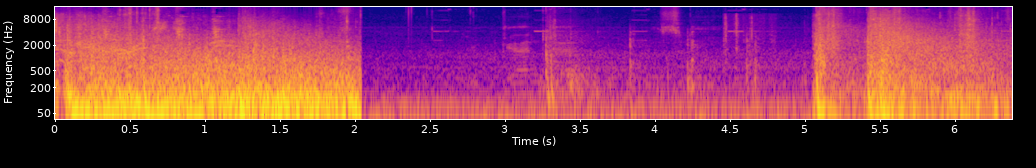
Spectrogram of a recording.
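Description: Gunfire erupts in a shooter video game, loud dense bursts of shots that break off, give way to scattered quieter sounds and voices, then return in heavy volleys.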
